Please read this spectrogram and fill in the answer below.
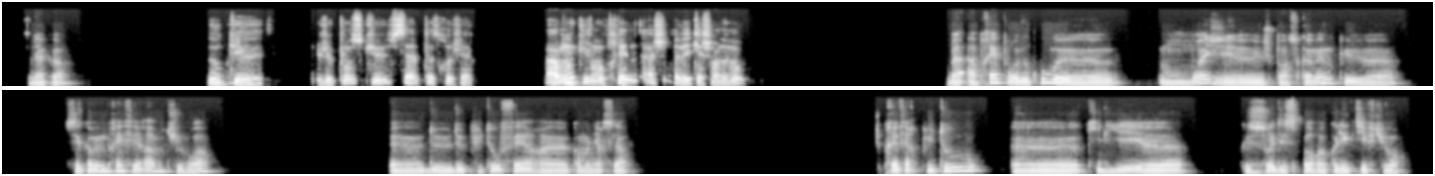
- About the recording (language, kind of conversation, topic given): French, unstructured, Quel rôle joue le sport dans ta vie sociale ?
- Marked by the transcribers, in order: none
